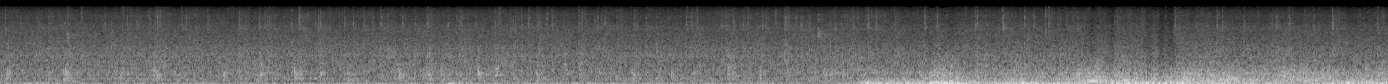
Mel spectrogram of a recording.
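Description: Steady rain falling. About two-thirds of the way through, a deep rumble of thunder rolls in and keeps going.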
